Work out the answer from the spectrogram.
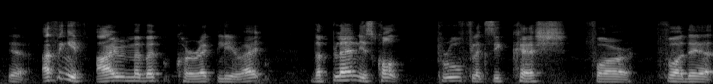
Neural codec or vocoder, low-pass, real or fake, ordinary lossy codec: none; none; real; none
